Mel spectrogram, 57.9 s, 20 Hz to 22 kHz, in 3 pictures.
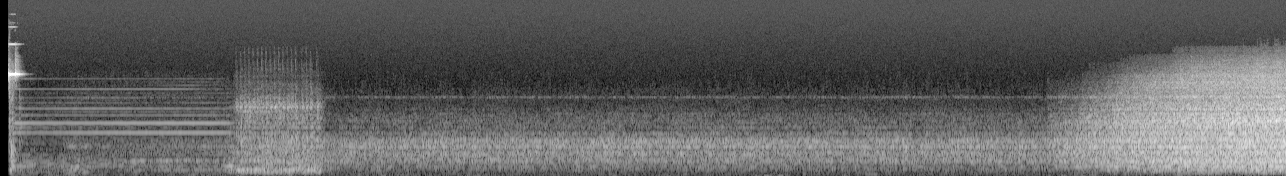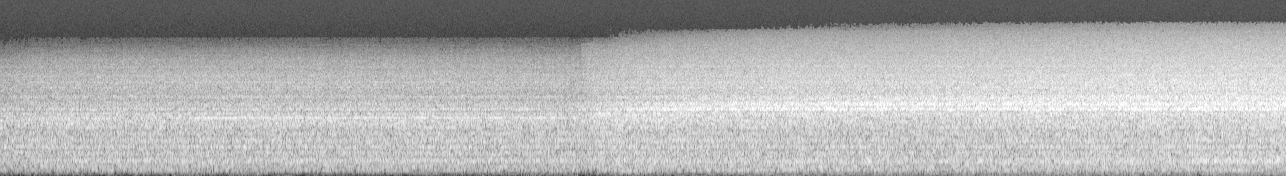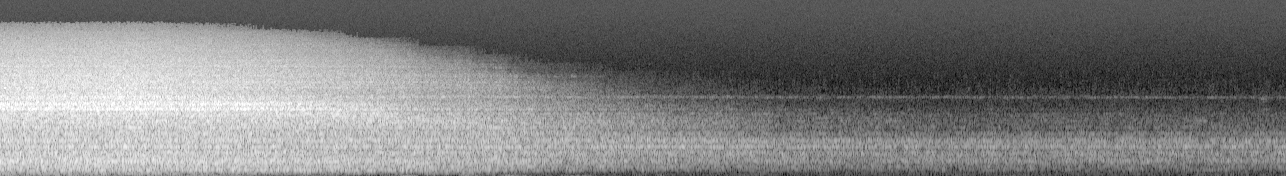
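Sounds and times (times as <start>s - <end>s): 
air purifier: 15.9s - 48.2s.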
